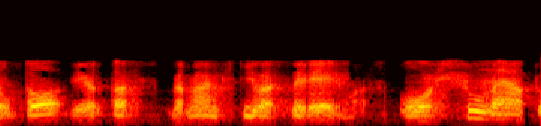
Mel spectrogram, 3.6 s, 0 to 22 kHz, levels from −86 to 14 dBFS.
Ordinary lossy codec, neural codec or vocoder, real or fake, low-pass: AAC, 16 kbps; autoencoder, 22.05 kHz, a latent of 192 numbers a frame, VITS, trained on one speaker; fake; 3.6 kHz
